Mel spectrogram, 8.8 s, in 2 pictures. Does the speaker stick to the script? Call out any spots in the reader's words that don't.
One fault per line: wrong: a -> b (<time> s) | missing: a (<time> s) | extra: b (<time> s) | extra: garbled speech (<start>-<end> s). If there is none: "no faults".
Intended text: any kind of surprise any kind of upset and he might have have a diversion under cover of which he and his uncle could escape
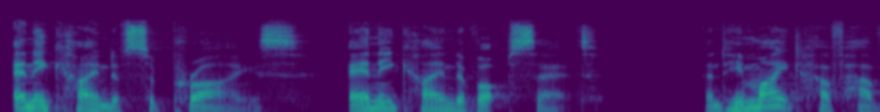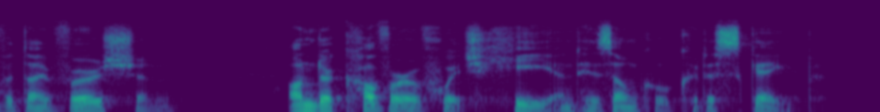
no faults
